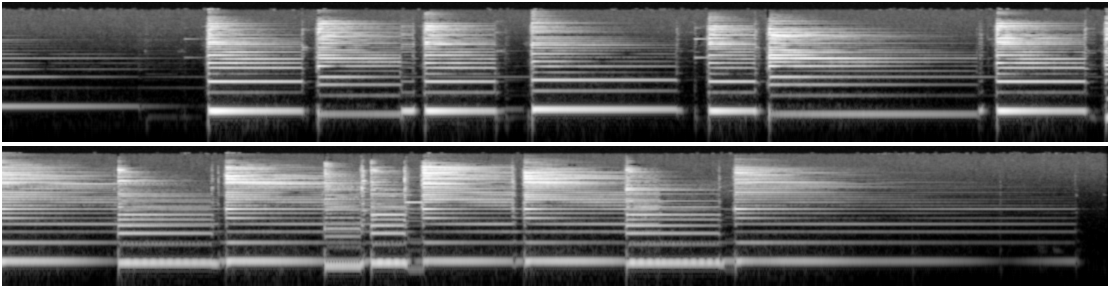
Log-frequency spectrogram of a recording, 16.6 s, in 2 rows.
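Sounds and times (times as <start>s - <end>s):
melody: 1.3s - 16.4s.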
